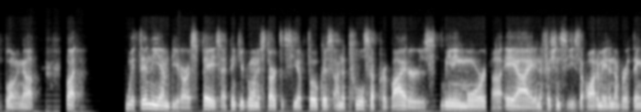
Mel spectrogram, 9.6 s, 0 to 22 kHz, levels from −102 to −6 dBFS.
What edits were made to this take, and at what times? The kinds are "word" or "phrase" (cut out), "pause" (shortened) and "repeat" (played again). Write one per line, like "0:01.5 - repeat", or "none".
0:00.9 - pause
0:07.3 - word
